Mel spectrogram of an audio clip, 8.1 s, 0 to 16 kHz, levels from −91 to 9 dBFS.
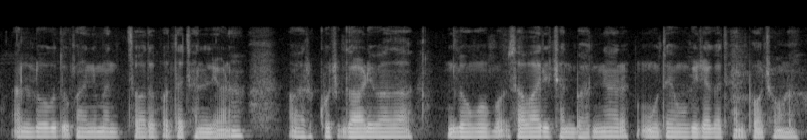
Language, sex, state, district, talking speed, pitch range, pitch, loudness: Hindi, male, Uttarakhand, Tehri Garhwal, 165 wpm, 105-110 Hz, 110 Hz, -20 LUFS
